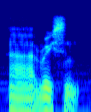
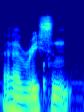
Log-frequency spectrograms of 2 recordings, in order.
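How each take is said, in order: Both takes have the same delivery.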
